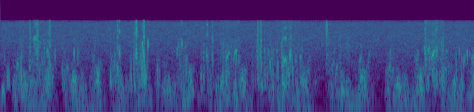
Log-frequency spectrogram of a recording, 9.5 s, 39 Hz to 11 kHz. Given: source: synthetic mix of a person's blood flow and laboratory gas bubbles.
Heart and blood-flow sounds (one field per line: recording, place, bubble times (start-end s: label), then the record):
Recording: Doppler ultrasound of blood flow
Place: precordium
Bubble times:
0.04-0.21 s: bubbles
0.36-0.50 s: bubbles
0.54-1.12 s: bubbles
1.22-1.33 s: bubbles
1.45-1.58 s: bubbles
2.18-2.43 s: bubbles
2.58-2.99 s: bubbles
3.11-3.18 s: bubbles
3.51-3.75 s: bubbles
3.99-4.28 s: bubbles
4.39-4.79 s: bubbles
5.00-5.99 s: bubbles
8.46-9.42 s: bubbles
From the record:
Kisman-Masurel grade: 333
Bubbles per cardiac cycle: rolling drumbeat, 9 or more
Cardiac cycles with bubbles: 50 to 99%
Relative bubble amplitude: loud (0.450 to 0.775)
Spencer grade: 3 (all of the cardiac periods contain showers or single bubble signals, but not dominating or overriding the cardiac motion signals)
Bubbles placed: only in the low amplitude regions of the cardiac cycle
